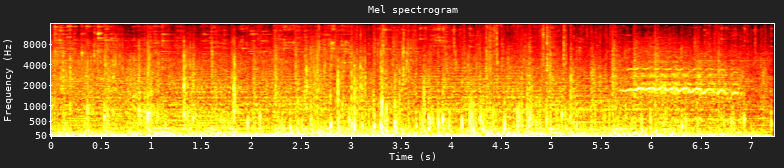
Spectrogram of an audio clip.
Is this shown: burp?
no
